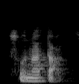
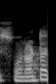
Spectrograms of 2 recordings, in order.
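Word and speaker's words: соната: ये सोनाटा नहीं है, सोनाता, क्योंकि ट के साउंड रूसी भाषा में नहीं होता है। तो जो भी ट होगा उसको आप त रिप्लेस करना पड़ेगा क्योंकि ट होता ही नहीं है।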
